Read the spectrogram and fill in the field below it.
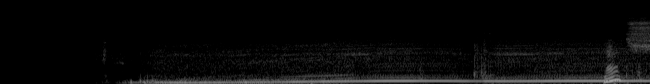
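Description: A car engine starts and revs up, then runs steadily.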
